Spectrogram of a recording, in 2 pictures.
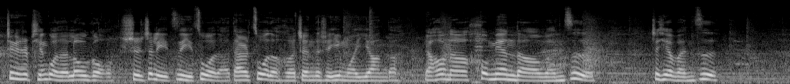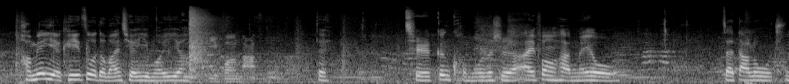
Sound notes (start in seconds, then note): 0.2 speaking in Chinese; 9.8 store owner speaking in Chinese; 12.2 speaking in Chinese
